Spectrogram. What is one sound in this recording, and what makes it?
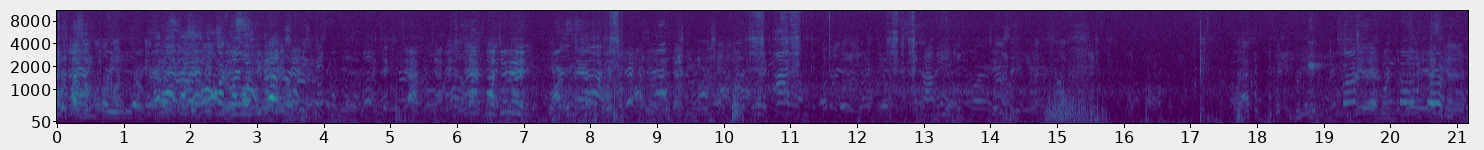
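Players shout and call out across an open field outdoors.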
